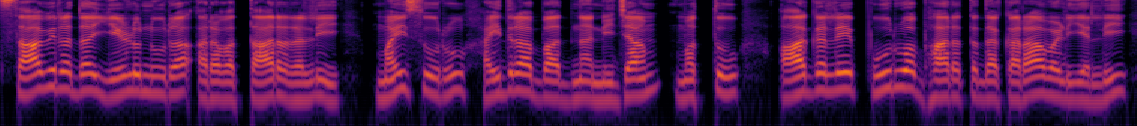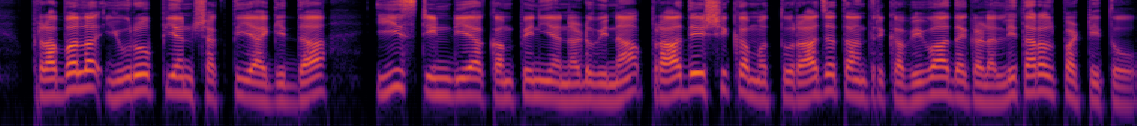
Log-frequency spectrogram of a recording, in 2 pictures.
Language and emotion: Kannada, neutral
